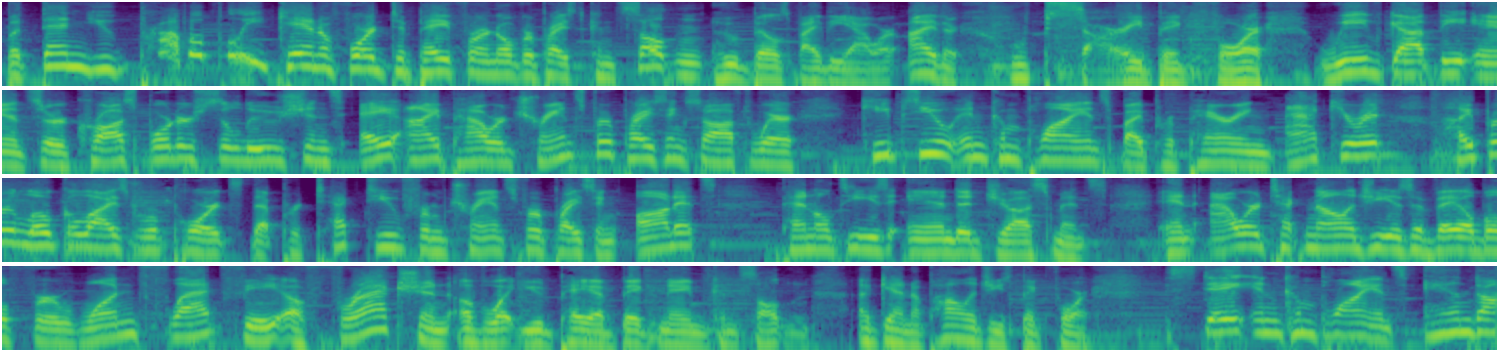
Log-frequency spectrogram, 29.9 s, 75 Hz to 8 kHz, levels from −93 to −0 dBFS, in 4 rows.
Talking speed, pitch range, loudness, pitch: 165 wpm, 120-175 Hz, -20 LUFS, 150 Hz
